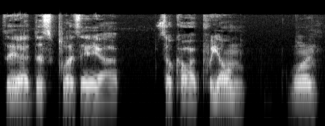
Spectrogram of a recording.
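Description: Man, stuffy nose, rambling casual talk, game unboxing vlog, mid-pitched voice, filler-heavy, indoors at home, phone or camera held over a table. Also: takes it slowly, darkish tone, smooth. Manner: rambling, filler-heavy, talks to camera while handling the case. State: stuffy nose, congested, clearing throat. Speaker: gaming channel host.

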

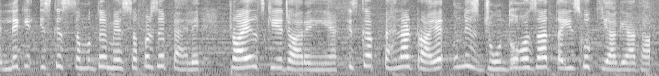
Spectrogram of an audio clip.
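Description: A woman's voice: very high-pitched, a bit bright. A woman, hosting a fact channel and reading scripted narration that addresses viewers as friends. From Pakistan. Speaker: channel host. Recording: voice-over with faint background music.

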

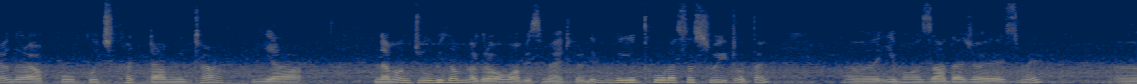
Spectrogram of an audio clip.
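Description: Female home-cooking host, low pitch, explaining steps plainly, noisy lo-fi recording. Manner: explanatory, step-by-step instruction. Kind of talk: recipe voice-over narration. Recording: dull lo-fi audio with clear background noise.

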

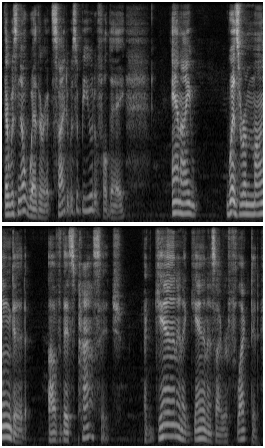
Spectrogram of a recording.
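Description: A middle-aged man, an Anglican priest, giving an informal online sermon from his home den in measured, halting phrases. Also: mid-range voice, a little mellow. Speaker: Anglican priest, parish pastor. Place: small home den with bookshelves.

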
